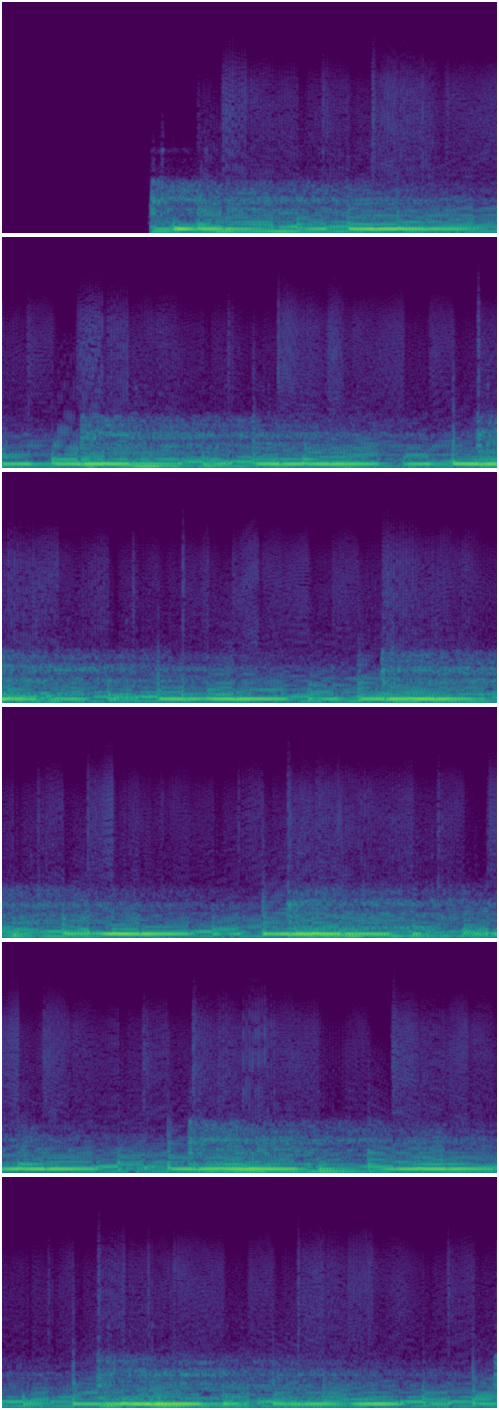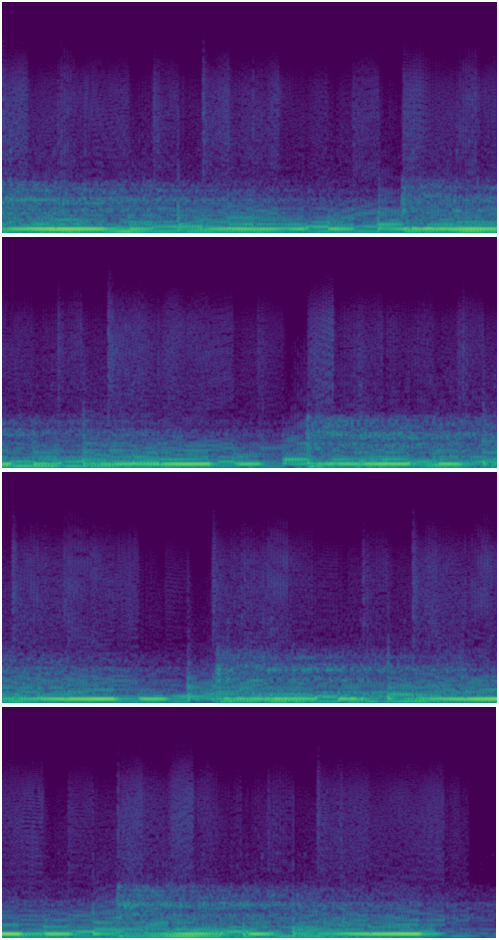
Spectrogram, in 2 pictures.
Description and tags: The Plan
This creation is sound background for a scene, it works great with genres such a spy or crime drama. Leaves of feeling of something going down or about to, a plan in the making.
heist, plan, sound-composer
